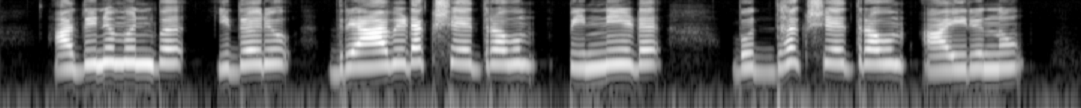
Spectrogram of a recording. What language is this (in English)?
Malayalam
